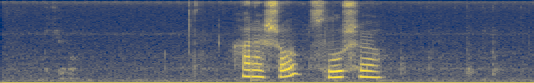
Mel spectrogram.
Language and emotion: Russian, neutral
